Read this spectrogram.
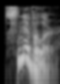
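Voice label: "sniveller", British English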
